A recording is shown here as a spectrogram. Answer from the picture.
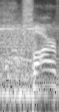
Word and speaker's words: Favre: Favre rhymes with starve. Don't worry about the order of the letters. Just say it right.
